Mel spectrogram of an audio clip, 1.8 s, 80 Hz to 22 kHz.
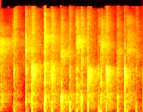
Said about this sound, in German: Chibo hat auch einen dollen Grund zum Feiern, denn seit dem 8. Juni 2021 ist der 10. Kaffee-Report draußen, also die Jubiläumsausgabe. Kurzer Spontanapplaus mal, wir können alle mal klatschen hier.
